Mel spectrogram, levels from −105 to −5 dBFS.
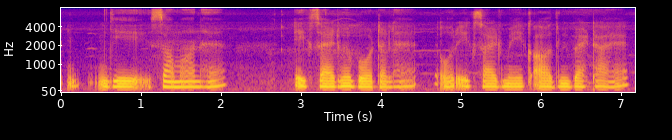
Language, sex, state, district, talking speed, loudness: Hindi, female, Punjab, Kapurthala, 140 wpm, -16 LUFS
